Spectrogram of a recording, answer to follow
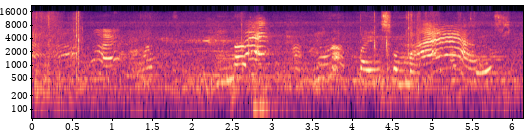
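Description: A young girl's high-pitched voice in short exclamations and chatter, over steady background music.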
